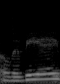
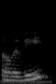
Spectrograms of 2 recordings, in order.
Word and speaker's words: Olivie: I read One for My Enemy by Olivia Blake, which I always want to pronounce her name, Olivier, but it's Olivia.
